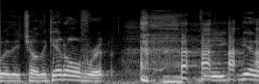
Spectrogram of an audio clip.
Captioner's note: laughs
